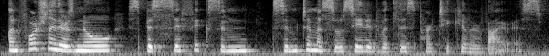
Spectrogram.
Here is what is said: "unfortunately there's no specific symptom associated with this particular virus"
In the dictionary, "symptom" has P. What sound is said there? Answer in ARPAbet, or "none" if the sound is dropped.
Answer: P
